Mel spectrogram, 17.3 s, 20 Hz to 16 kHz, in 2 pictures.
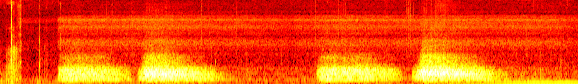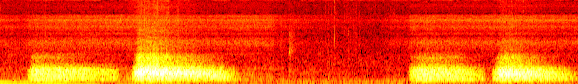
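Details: Teaching demo for dysphagia breath-sound assessment: normal tracheal breath sounds heard over the trachea during deep open-mouth breathing. Four loud, hollow, blowing breath cycles at about 14 a minute, each inhale slightly shorter than the louder exhale.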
